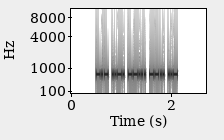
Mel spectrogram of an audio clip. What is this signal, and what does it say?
Morse code, heard as a keyed tone, about 46 wpm, 700 Hz. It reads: KF7ZU
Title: USA Call Signs - 5 Characters - 4x Character Spacing - 45wpm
